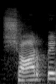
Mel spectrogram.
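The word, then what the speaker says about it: Sharpe: उसके बाद में साहब शार्पे करके है, शार्प उसको बोला जाता है, PE, ई साइलेंट होता है, शार्प करके एक नाम है जिसने दिया है कैपिटल मार्केट थ्योरी।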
